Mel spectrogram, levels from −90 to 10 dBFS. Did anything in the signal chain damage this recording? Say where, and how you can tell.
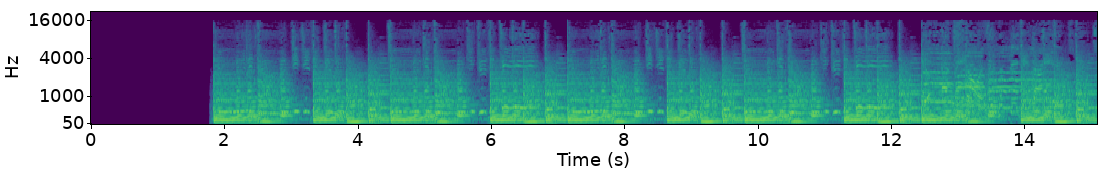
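No, nothing in the signal chain has left an audible mark on this audio. No stage from capture through to playback shows any damage that can be heard.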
